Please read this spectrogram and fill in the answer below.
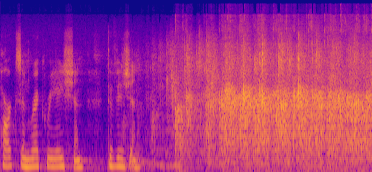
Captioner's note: audience applauds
